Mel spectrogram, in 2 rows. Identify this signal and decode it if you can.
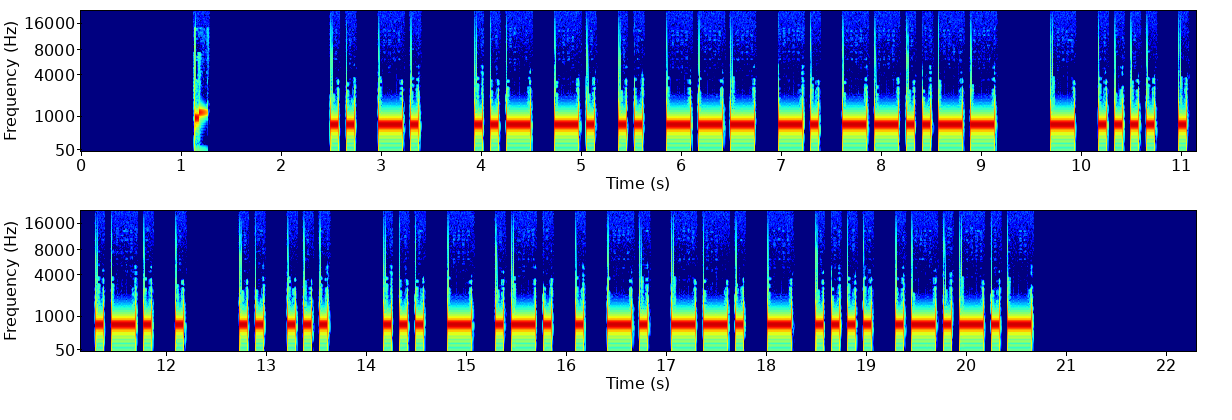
Morse code, heard as a keyed tone, about 15 wpm, 700 Hz. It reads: IN UNION, THERE IS STRENGTH.
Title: Sentences from Top 1400 Words 15wpm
